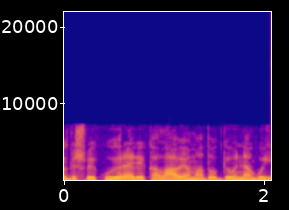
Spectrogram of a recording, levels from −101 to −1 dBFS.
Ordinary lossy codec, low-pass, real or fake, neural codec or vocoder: AAC, 96 kbps; 7.2 kHz; fake; codec, 16 kHz, 4 kbps, FunCodec, trained on LibriTTS, 50 frames a second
